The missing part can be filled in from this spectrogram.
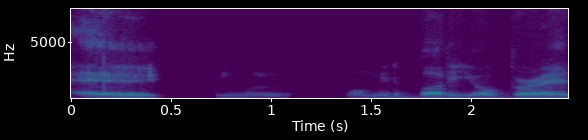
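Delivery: put-on manly guy's voice, played up. Retelling a reply to a guy who rolled up on them, put-on deep voice. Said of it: "with the deep voice".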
